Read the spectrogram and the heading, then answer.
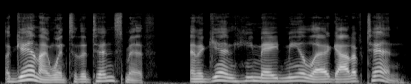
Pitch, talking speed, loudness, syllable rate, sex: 135 Hz, 235 wpm, -19 LUFS, 5.2 syllables/s, male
